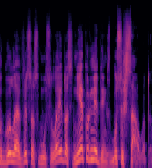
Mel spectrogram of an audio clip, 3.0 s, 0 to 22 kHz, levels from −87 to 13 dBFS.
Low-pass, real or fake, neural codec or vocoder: 19.8 kHz; fake; codec, 44.1 kHz, 7.8 kbps, Pupu-Codec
